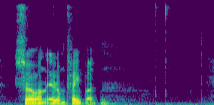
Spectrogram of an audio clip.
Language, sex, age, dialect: Faroese, male, 36-60, Suðurstreymoy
